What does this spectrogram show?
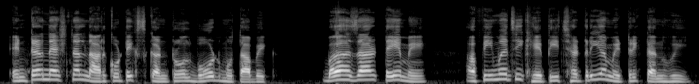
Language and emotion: Sindhi, neutral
